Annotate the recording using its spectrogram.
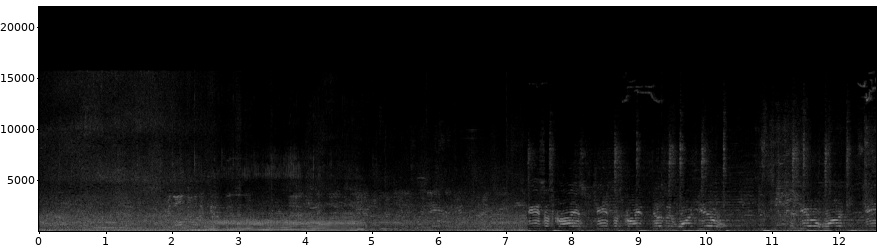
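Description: Street noise with a car engine revving as it passes, its pitch rising and then falling over a couple of seconds. About seven seconds in, the sound cuts abruptly to music with vocals.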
